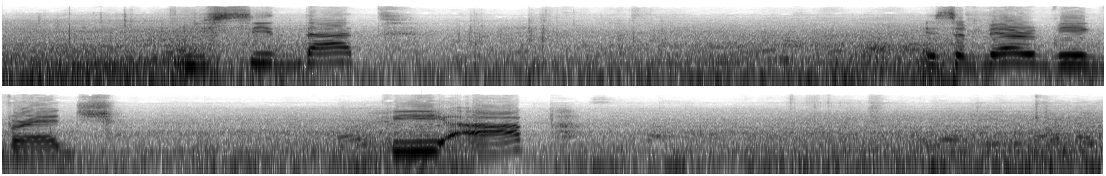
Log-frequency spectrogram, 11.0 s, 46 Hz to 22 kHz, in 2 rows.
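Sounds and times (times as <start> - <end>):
faint voices of passers-by: 0.0 - 11.0
road traffic rumble: 0.0 - 11.0.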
